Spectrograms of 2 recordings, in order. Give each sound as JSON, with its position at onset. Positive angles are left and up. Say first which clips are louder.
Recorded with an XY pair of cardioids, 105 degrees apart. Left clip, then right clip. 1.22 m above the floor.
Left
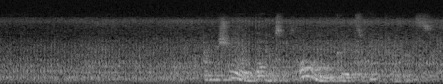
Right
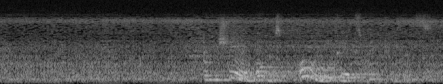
{"t": 2.0, "sound": "a woman speaking", "louder": "even", "azimuth_deg": -5, "distance_m": 5.5}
